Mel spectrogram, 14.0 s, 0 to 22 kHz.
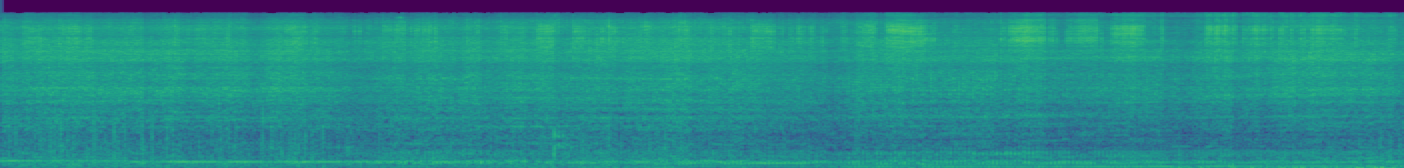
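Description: Husqvarna Svartpilen 401's single-cylinder engine running steadily through its Leo Vince LV-10 exhaust as the motorcycle is ridden, with a deeper rumble for a few seconds past the middle.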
